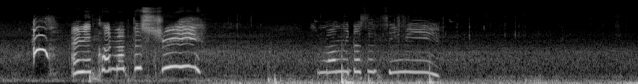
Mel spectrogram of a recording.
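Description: A child's wordless, high-pitched vocal sounds, short squeals and hummed rising-and-falling notes, in two bursts, the second ending in one longer held note that falls away.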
